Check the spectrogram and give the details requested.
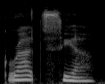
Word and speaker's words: gratia: T is pronounced T as in toast, unless it's followed by I, then it's pronounced as tsi, for example, tua, but gratia.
